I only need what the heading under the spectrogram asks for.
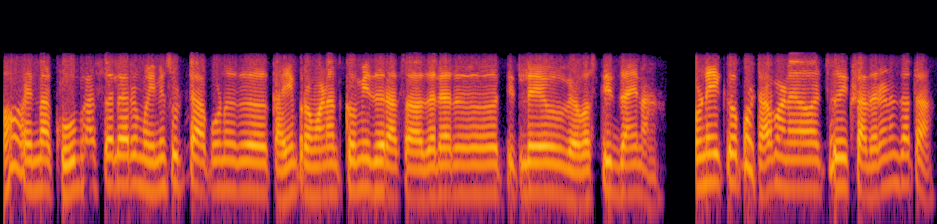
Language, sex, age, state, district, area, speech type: Goan Konkani, male, 30-45, Goa, Canacona, rural, conversation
